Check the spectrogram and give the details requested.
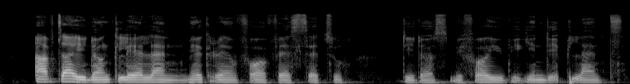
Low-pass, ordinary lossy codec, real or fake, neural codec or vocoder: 10.8 kHz; none; real; none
